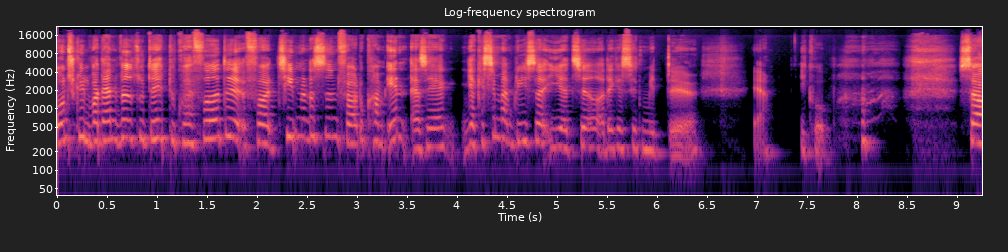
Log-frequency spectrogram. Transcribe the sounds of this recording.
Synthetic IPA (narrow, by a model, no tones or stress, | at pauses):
ɔ̽nsɡ̥yl̰ʋɒd̥ænʋe̝ð̞̰ˠd̥ud̥e̝d̥ukʰuhæfɔ̽ːð̩ˠd̥e̝fɒ̽t͡sʰḭːmenud̥ˠɐsiːðˠn̩fɶɐ̰d̥ukʰɒ̽m̰ʔe̝n̰ælsəjɑ̈ɪjɑ̈ɪkʰæse̝m̥hen̩b̥liːsɒ̽ʔiɐt͡sʰe̝̰ːɐðˠɒd̥e̝kʰæse̝d̥əmid̥ø | jæ | ikʰo̰ː | sɒ̽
